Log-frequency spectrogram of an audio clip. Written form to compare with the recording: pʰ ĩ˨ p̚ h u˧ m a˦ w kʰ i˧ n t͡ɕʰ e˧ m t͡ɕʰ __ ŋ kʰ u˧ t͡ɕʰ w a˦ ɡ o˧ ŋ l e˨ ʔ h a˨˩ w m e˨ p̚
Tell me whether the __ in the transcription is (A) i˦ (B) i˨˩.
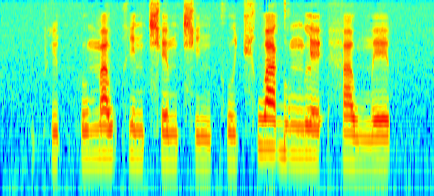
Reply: B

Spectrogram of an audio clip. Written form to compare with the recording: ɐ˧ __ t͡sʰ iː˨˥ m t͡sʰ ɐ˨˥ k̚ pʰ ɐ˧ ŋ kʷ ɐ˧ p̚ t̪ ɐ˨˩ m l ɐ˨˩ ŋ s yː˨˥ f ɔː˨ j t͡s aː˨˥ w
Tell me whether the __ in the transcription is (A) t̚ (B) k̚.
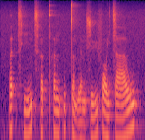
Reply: A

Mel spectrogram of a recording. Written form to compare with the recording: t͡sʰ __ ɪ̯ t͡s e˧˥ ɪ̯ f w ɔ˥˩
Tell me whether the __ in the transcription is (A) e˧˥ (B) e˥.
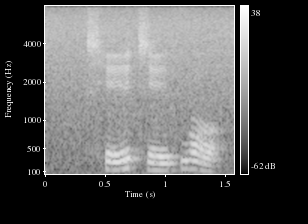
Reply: A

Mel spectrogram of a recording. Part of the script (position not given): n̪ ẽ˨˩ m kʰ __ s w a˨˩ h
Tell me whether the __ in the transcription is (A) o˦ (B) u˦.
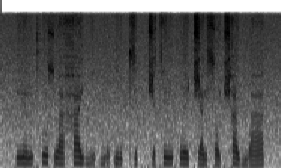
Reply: B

